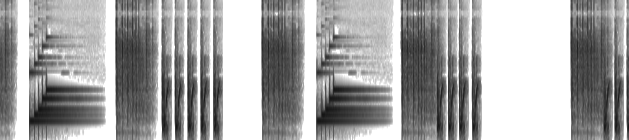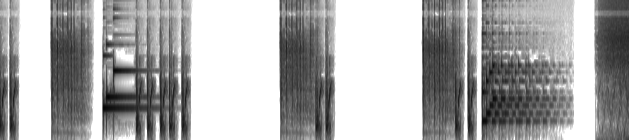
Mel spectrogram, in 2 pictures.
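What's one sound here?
A game chime rings.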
